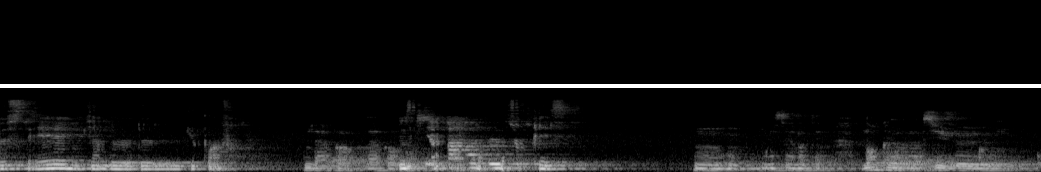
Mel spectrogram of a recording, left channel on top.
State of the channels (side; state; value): left; silent; digital silence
